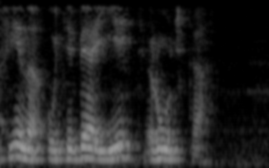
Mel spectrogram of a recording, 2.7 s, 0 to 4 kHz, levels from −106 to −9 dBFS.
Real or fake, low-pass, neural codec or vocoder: real; 3.6 kHz; none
